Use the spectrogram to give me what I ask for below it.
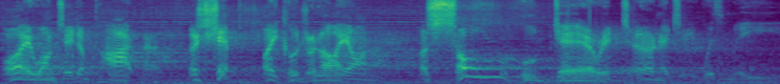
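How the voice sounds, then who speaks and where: Game role: brooding male pirate captain, solemn and haunted, very gravelly, drawn-out lines, cavernous reverb. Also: mid-range voice, wildly swooping pitch, pushed and bright, heavily acted. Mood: earnest, insistent. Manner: slow, dramatic, weighty. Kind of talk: video game dramatic acting. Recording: long reverb with music behind.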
